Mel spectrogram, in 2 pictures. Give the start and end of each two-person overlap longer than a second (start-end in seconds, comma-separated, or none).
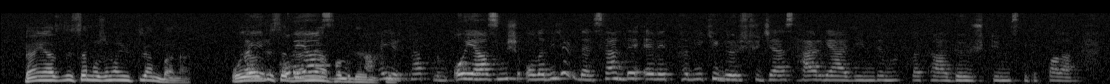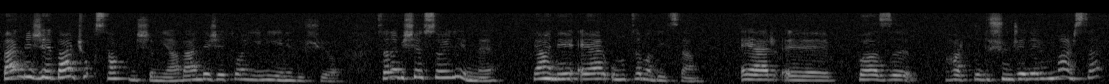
2.4-4.0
